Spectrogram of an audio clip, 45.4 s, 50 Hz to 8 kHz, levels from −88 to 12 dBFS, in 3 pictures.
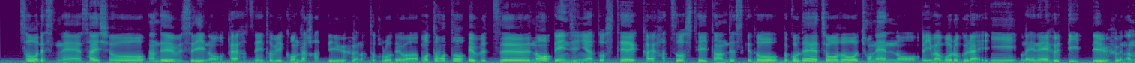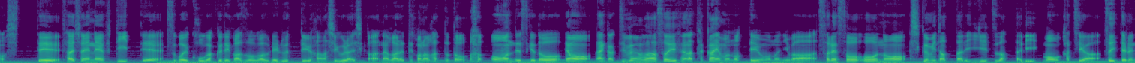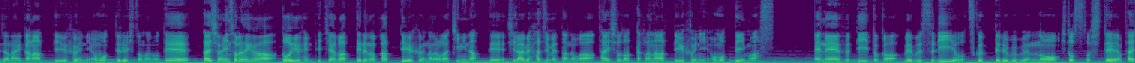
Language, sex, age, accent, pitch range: Japanese, male, 20-39, native, 85-110 Hz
